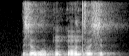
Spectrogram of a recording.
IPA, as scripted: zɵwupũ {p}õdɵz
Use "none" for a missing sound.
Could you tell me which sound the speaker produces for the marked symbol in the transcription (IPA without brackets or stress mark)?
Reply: p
